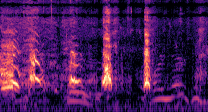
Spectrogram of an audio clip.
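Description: Small dogs out on a walk at Lilydale Lake yip and bark in a quick run of high, sharp bursts with whimpery tones between, close and loud, while people talk nearby.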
